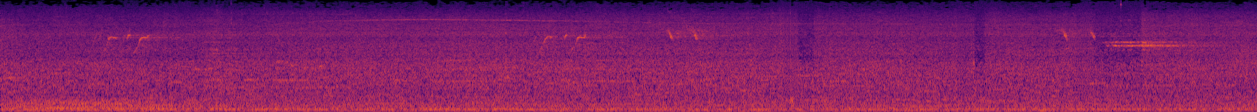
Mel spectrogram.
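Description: A small bird chirps softly now and then.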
